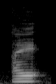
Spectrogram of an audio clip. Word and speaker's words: Luloff: Yeah, Luloff. – Okay. – Luloff, I've known you for 5 years. – This is true. Half a decade. – And yes, I have a decade. And I always, whenever I say your last name, I feel like I'm saying it wrong. – No, you got it right.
